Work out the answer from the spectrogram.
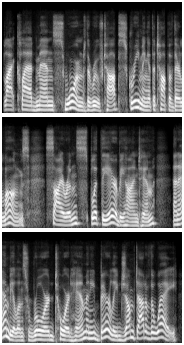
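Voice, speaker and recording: A woman narrating a dark crime thriller audiobook, tense and steady, voicing every character herself. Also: deep voice, measured pace, dry recording, studio quality.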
